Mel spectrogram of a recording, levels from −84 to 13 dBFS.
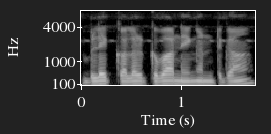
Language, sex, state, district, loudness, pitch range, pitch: Wancho, male, Arunachal Pradesh, Longding, -18 LUFS, 115-120 Hz, 115 Hz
